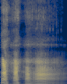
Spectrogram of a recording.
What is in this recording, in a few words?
stun; creatures organic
